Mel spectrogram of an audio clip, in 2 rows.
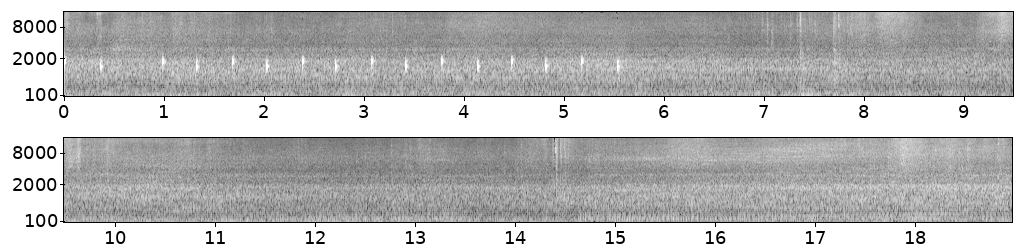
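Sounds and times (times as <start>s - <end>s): car engine and road noise: 0.0s - 18.9s.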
